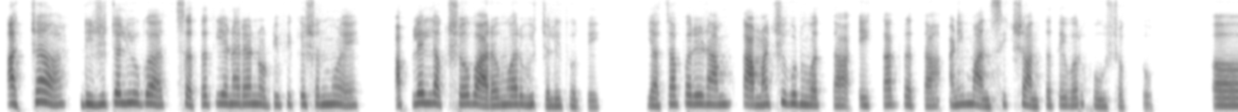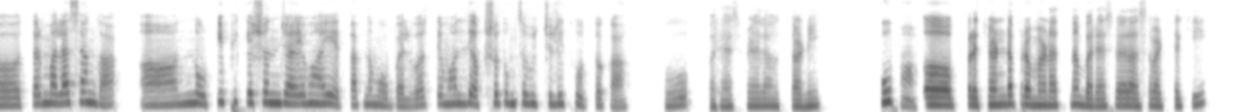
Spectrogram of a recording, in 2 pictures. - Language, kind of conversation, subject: Marathi, podcast, नोटिफिकेशन्समुळे लक्ष विचलित होतं का?
- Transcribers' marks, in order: distorted speech; static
